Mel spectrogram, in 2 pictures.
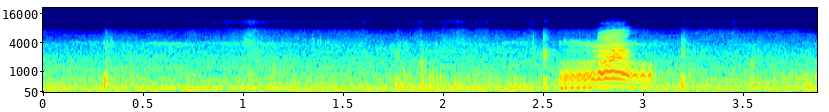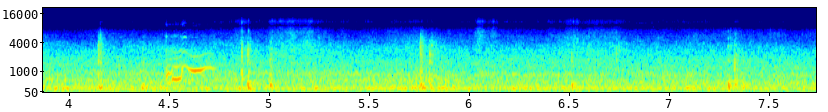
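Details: A ginger stray cat in Japan, affectionate and just woken up, lets out a loud meow near the three-second mark, then a softer short rising call, over steady outdoor background noise.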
